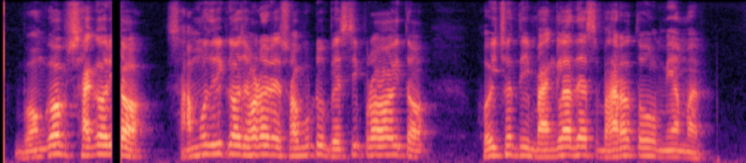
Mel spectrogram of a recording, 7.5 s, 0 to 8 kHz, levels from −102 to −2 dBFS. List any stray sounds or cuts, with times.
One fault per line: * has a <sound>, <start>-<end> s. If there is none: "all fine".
* has a dropout, 1.1-1.2 s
